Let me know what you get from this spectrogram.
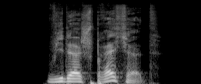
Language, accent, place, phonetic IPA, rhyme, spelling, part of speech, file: German, Germany, Berlin, [ˌviːdɐˈʃpʁɛçət], -ɛçət, widersprechet, verb, De-widersprechet.ogg
- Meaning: second-person plural subjunctive I of widersprechen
